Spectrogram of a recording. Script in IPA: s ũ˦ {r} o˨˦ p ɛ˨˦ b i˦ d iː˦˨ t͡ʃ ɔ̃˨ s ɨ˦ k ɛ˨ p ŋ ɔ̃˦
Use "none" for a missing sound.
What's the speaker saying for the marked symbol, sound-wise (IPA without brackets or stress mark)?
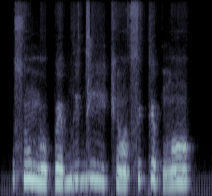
n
